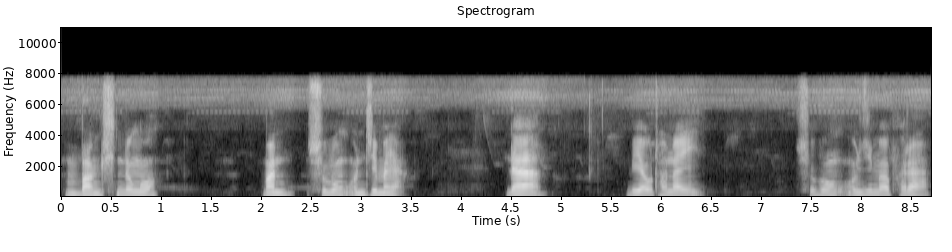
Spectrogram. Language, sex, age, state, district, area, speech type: Bodo, male, 60+, Assam, Baksa, rural, spontaneous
